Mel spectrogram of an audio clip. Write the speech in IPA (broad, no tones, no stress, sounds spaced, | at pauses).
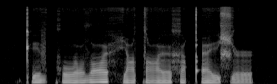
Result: kʼ ɪː v kʰ oː ðˤ œː h i tˤ œː x œ qʼ ɪː ɕ ə˞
